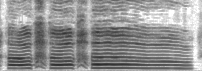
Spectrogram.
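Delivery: high, loud sustained wail; loud acted "oh-oh-oh" howl of a child; child's howling wail. A narrator's reading. Small girl refusing to be silenced, howling wail. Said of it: "Lottie howled tempestuously".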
